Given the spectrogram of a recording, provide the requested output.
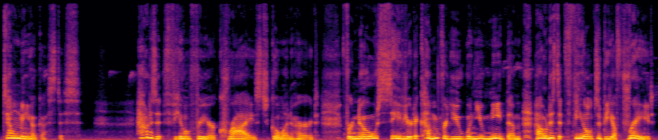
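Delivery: loud, menacing taunt; cold taunting. Acted. Tilla taunts the bully Augustus, loud and menacing. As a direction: sneer down at a cowering bully.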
